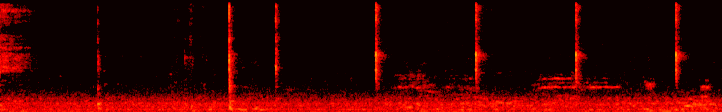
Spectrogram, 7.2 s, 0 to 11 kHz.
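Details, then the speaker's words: 2000 Isuzu Trooper 4JX1 diesel, injector control test via scan tool, ignition on: crisp even ticks about once a second from injector one, switching cleanly and working normally. "we're gonna listen for the injectors now you're there so hopefully you can hear injector one is clicking"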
